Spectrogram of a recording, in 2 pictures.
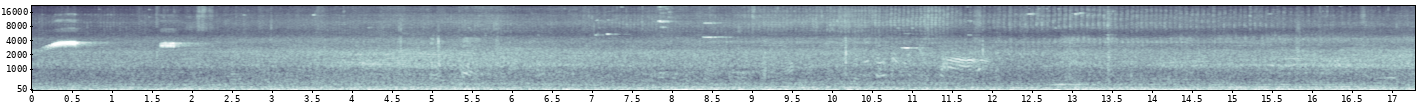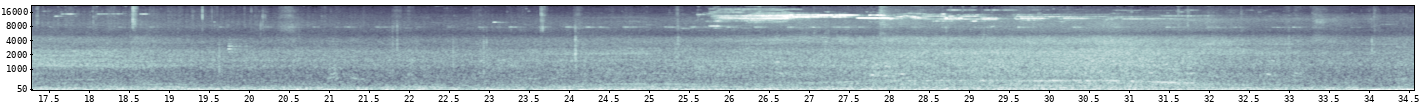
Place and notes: Tamsui Line, Taipei - Walking beneath the track
Walking beneath the track, from Minzu W. Rd. to Yuanshan Station, Binaural recordings, Zoom H4n+ Soundman OKM II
